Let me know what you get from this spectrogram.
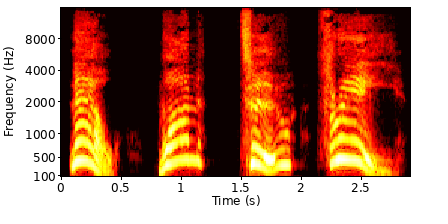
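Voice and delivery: high, loud shouted count; children yelling together. Acted. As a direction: yell it out to the village.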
